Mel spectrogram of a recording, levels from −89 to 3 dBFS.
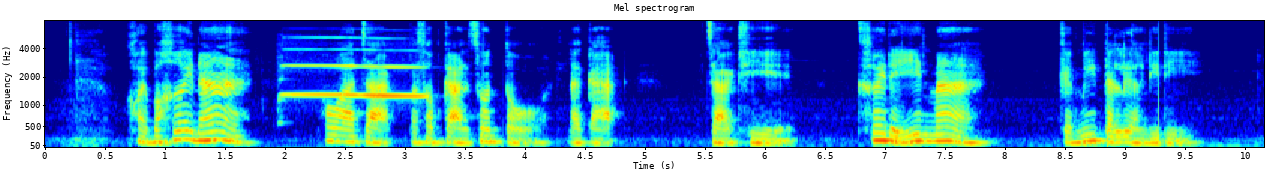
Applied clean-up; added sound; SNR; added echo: none; Wind instrument, woodwind instrument; -1 dB; none.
